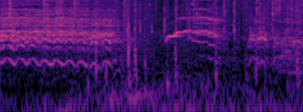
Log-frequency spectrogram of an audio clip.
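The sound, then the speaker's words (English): Horses pulling a trap start forward as the driver shakes the reins: a horse gives a loud, quavering whinny, then a shorter rising neigh, while hooves clop steadily on a hard surface underneath, fairly loud throughout. “The horses started forward, and trap and all disappeared down one of the dark openings.”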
